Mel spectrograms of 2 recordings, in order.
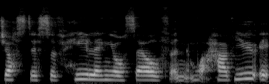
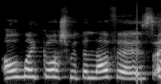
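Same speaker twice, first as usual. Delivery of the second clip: higher and louder, laughing in delight; delighted laughing outburst; 7 semitones higher, 9 dB louder than usual. Real, not acted. Reader laughing at the Lovers card, delighted laughing exclamation. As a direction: burst out laughing with joy at the card.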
